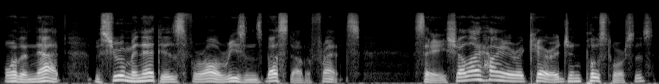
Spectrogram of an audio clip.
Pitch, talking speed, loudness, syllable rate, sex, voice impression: 140 Hz, 200 wpm, -16 LUFS, 5.3 syllables/s, male, masculine, middle-aged, thick, slightly tensed, powerful, slightly soft, slightly muffled, cool, intellectual, calm, mature, reassuring, wild, lively, kind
